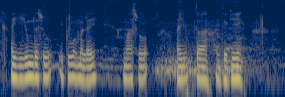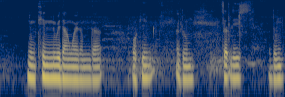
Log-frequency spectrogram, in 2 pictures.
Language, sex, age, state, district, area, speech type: Manipuri, male, 18-30, Manipur, Chandel, rural, spontaneous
